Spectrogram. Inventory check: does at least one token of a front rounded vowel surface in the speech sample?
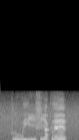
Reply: no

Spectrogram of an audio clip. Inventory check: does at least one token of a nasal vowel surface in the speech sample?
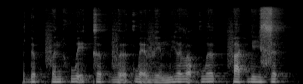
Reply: no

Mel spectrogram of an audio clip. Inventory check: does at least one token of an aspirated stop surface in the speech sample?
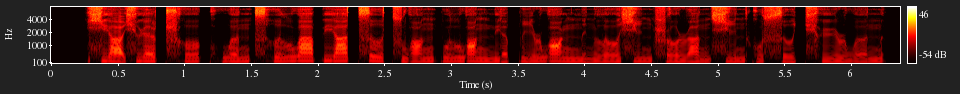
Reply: yes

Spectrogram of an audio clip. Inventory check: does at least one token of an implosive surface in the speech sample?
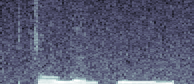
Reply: no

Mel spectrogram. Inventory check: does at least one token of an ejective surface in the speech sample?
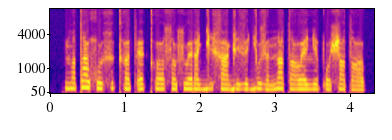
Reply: yes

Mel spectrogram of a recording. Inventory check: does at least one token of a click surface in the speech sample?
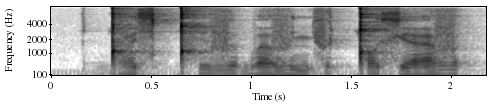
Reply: yes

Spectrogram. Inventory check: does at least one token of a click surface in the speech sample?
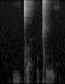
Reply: yes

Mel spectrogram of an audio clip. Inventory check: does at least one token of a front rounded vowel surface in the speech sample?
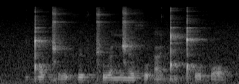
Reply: yes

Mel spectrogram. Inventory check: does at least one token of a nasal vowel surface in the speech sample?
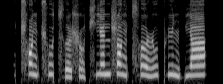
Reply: no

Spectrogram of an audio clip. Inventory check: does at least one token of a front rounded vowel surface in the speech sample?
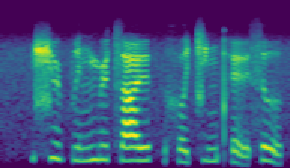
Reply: yes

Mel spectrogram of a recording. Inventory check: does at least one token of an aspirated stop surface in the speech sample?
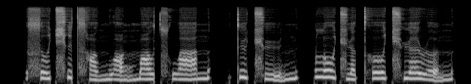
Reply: yes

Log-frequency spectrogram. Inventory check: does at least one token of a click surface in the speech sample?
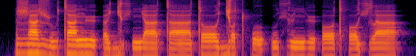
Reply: no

